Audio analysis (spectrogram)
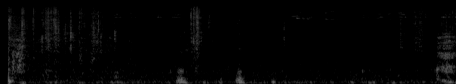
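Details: A female beagle that barks only when scared gives a few sharp, separate barks at a deer, spaced irregularly a second or two apart, as if asking why it is there.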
